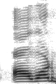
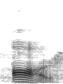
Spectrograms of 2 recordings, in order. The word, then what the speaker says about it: hour: hour নয়, hour ভুল উচ্চারণ, hour.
